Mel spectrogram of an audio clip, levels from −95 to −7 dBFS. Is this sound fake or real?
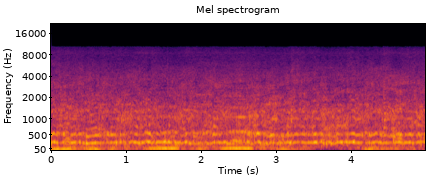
fake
